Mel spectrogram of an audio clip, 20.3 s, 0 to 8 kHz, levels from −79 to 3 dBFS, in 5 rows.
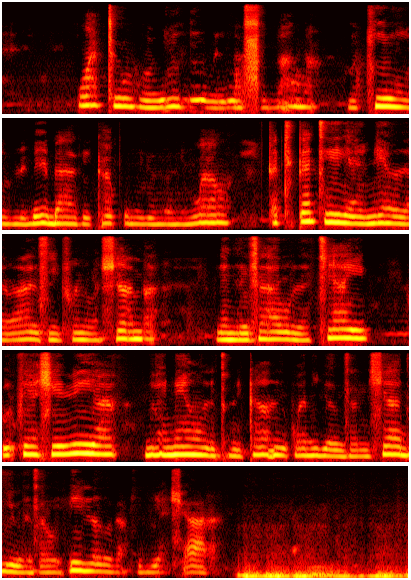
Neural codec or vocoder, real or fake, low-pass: codec, 16 kHz, 1 kbps, FreqCodec, larger model; fake; 7.2 kHz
